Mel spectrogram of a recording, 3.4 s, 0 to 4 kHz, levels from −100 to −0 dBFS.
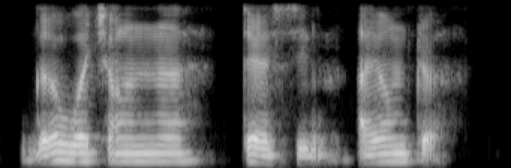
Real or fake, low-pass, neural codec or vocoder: fake; 3.6 kHz; codec, 16 kHz, 4.8 kbps, FACodec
